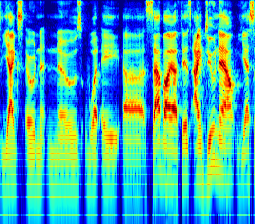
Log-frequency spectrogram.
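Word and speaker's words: C'baoth: I always mispronounce the name, but Sabayoth is, I believe, the correct pronunciation, at least according to the audiobook that I'm reading.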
